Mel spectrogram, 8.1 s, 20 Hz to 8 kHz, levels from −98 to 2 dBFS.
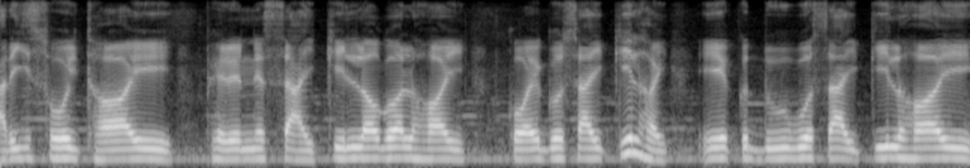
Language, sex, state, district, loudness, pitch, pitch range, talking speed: Bajjika, male, Bihar, Vaishali, -18 LUFS, 135 Hz, 130-140 Hz, 125 wpm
